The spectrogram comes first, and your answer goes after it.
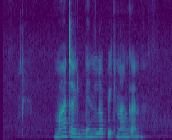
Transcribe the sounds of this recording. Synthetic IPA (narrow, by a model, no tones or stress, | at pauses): matajlɓɛnlapiknaŋɡa̰n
